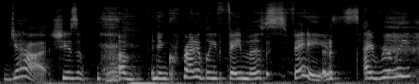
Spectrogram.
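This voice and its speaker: A woman's voice: sits high, animated, measured pace. A young woman co-hosting a podcast, bantering in a playful, teasing way. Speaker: podcast co-host. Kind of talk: casual podcast chat.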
